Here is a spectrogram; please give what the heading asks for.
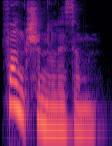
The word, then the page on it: functionalism: American English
